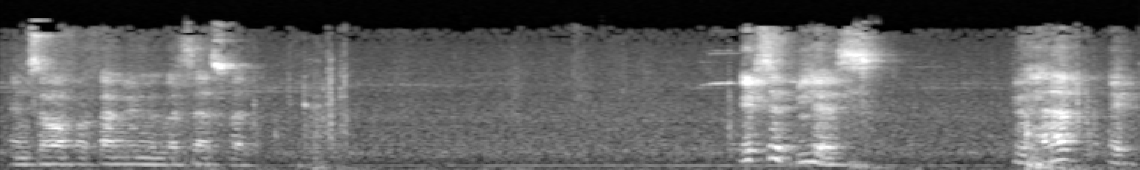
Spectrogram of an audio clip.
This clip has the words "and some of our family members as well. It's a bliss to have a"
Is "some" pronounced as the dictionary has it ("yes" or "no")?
no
